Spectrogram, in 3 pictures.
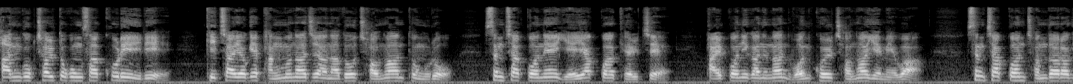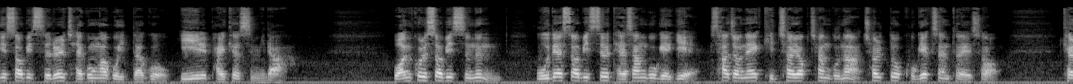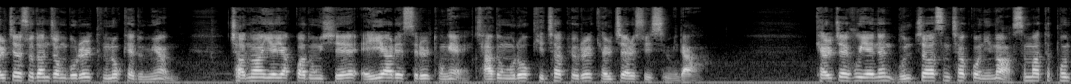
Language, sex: Korean, male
